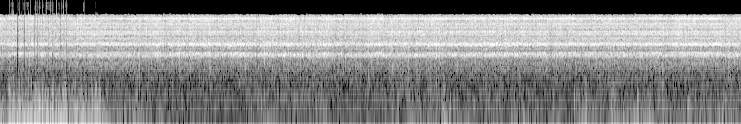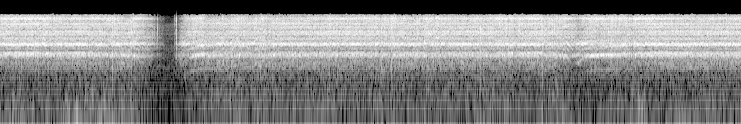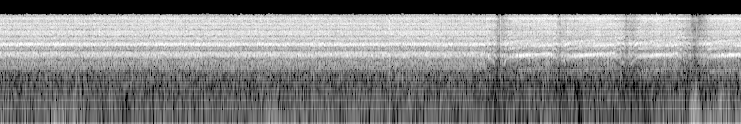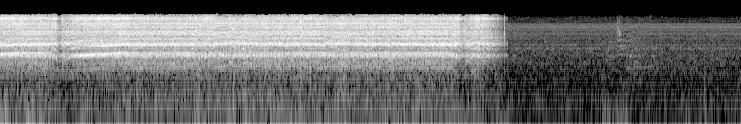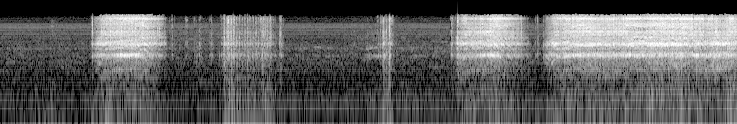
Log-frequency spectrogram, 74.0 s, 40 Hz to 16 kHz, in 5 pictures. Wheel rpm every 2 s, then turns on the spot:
160, 160, 160, 160, 160, 160, 160, 160, 130, 110, 160, 160, 160, 140, 160, 160, 160, 160, 160, 150, 140, 110, 140, 150, 160, 160, 150, 20, 0, 0, 50, 30, 10, 0, 60, 120, 160.
62-66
